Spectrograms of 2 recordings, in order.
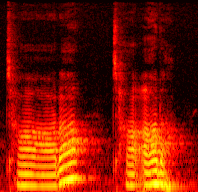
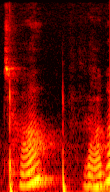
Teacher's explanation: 발음을 해보면 자아라, 자아라 자꾸 힘을 주게 되잖아요. 그래서 똑같은 모음이 올 때, 즉 동모음이 올 때 둘 중에 하나는 탈락합니다. 그래서 아라는 모음이 탈락해서 자라가 되는 거죠. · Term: 동모음 탈락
